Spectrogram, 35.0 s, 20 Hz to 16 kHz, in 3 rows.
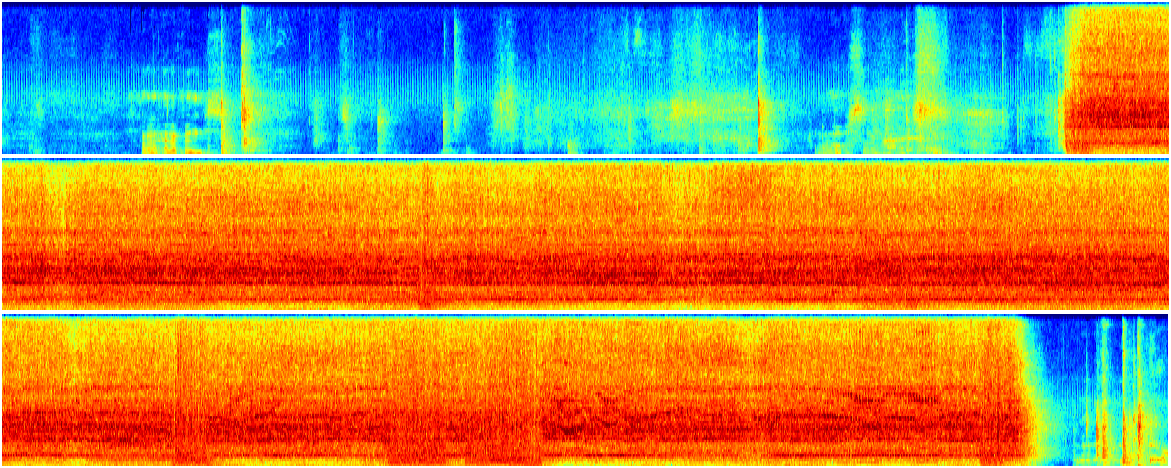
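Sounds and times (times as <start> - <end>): reciprocating saw cutting pipe: 10.6 - 33.8.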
